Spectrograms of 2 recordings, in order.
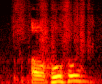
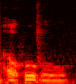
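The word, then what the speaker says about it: Ohuhu: Ohhoohoo. Ohhoohoo. I guess that's how you pronounce it. O H U H U.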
